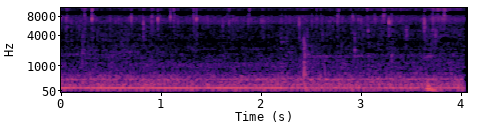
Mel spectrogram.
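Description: Floured chicken breasts frying in olive oil and butter in a stainless steel sauté pan: a steady sizzle with faint scattered crackles. A low steady hum runs underneath.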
